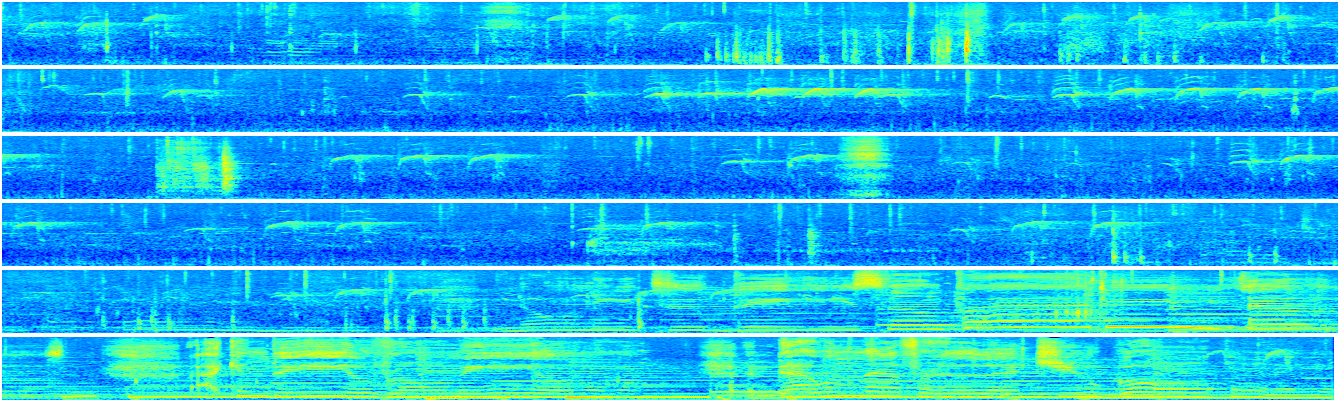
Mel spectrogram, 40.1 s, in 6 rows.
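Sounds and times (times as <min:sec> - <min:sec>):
songbird chirping: 0:00.0 - 0:13.8, 0:14.5 - 0:40.0
sharp cracks: 0:22.2 - 0:40.0
music: 0:29.1 - 0:40.0.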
